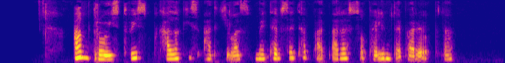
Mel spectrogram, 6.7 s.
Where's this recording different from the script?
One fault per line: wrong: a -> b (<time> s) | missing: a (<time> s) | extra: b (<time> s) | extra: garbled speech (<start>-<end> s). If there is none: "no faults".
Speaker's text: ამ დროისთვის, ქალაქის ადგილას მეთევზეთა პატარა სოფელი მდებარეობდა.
no faults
